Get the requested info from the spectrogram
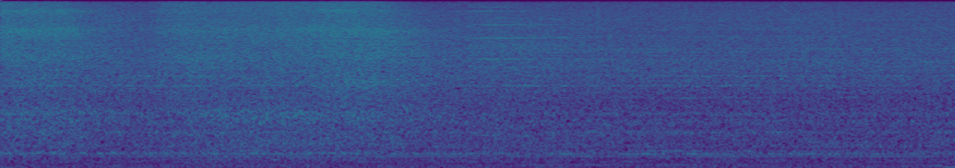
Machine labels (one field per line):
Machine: fan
